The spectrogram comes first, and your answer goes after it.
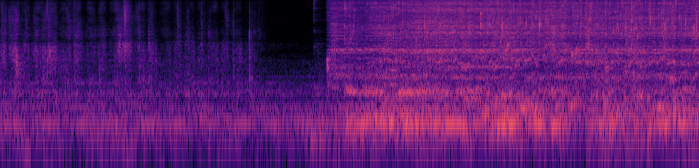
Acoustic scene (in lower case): restroom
